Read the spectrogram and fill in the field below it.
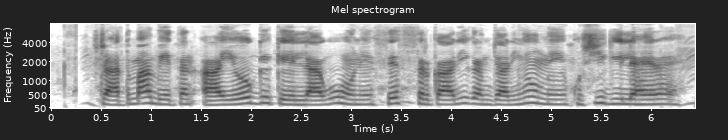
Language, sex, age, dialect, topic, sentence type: Hindi, male, 25-30, Marwari Dhudhari, banking, statement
